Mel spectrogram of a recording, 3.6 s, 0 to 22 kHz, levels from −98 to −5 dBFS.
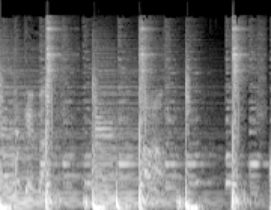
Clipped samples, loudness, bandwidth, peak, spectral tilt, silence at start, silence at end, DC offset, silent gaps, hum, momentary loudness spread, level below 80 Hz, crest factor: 0.1%; -14 LUFS; 16.5 kHz; 0 dBFS; -5 dB/octave; 0 s; 0 s; under 0.1%; none; none; 9 LU; -16 dBFS; 12 dB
